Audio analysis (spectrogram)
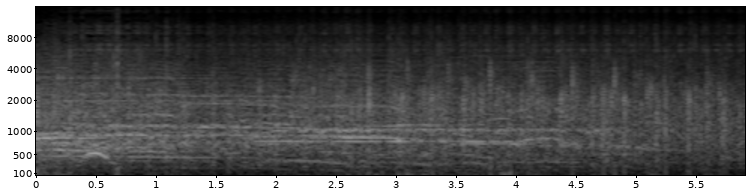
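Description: Church congregation applauding loudly during an African church service, a dense sustained wash of clapping and cheering that slowly tapers, with a voice faintly over it.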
